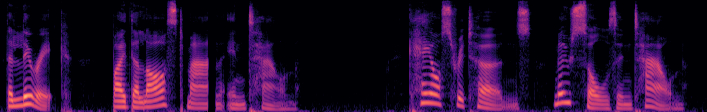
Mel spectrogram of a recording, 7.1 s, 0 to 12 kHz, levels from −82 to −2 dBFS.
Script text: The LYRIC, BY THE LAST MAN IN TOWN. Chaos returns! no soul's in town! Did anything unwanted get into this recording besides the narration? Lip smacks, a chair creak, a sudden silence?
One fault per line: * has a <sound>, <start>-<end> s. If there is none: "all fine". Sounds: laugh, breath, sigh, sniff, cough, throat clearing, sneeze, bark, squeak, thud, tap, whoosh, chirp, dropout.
* has a dropout, 2.1-2.2 s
